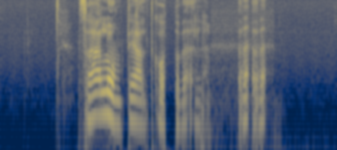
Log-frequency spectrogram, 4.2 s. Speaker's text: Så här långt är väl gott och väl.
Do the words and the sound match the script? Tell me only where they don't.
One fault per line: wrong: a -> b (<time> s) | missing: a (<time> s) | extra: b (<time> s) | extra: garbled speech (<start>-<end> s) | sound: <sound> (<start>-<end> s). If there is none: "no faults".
wrong: väl -> allt (1.7 s)
sound: laugh (3.0-3.3 s)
